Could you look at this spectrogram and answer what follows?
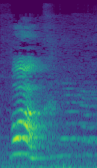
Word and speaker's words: walk: Come, calf, half, talk, walk.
